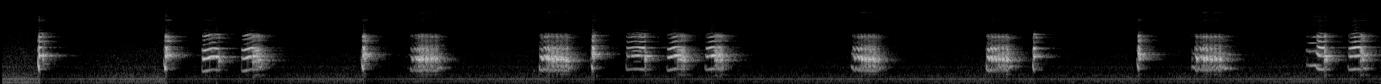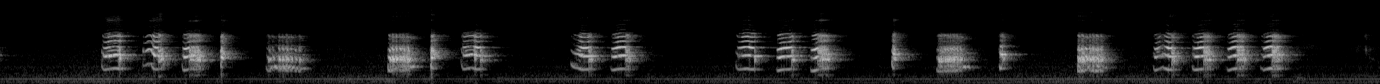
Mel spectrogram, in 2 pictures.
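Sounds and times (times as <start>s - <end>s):
turkey yelping softly: 0.4s - 0.7s, 1.6s - 2.8s, 3.6s - 4.6s, 5.4s - 7.5s, 8.5s - 9.0s, 9.9s - 10.6s, 11.4s - 12.4s, 13.1s - 13.9s, 14.8s - 17.0s, 17.7s - 18.8s, 19.5s - 20.3s, 21.2s - 26.8s.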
